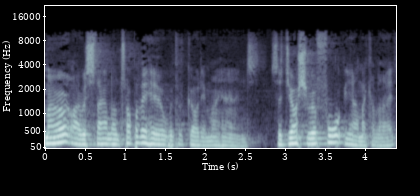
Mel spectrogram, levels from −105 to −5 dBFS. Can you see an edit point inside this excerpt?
yes; 2 cuts; at 1.6 s, 2.8 s

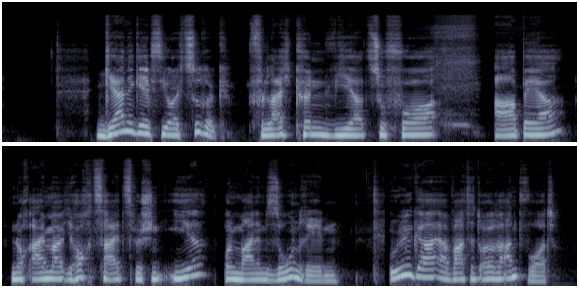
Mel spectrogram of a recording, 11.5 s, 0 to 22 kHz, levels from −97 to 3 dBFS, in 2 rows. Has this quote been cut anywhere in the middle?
yes; 4 cuts; at 1.5 s, 6.4 s, 7.9 s, 9.6 s

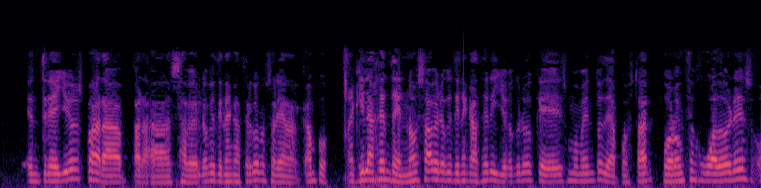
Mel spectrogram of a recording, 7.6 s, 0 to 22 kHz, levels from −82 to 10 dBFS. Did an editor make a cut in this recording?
yes; 2 cuts; at 3.4 s, 6.6 s

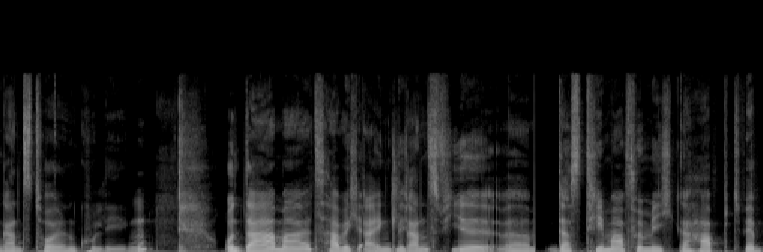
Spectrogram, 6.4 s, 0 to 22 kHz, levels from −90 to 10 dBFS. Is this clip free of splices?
no; 1 cut; at 3.4 s

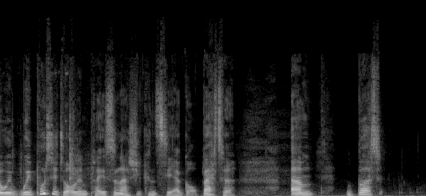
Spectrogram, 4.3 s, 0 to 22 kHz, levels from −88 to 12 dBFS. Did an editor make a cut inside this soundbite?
no; 0 cuts

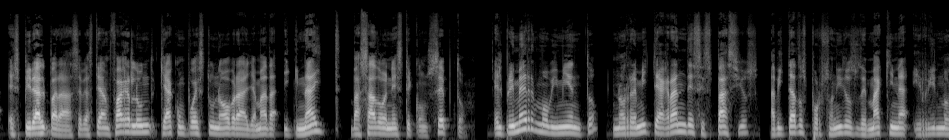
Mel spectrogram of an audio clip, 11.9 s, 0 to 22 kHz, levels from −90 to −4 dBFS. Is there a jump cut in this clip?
yes; 4 cuts; at 4.3 s, 6.0 s, 7.6 s, 9.5 s

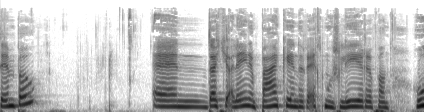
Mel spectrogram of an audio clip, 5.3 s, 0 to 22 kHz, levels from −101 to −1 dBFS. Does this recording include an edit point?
no; 0 cuts

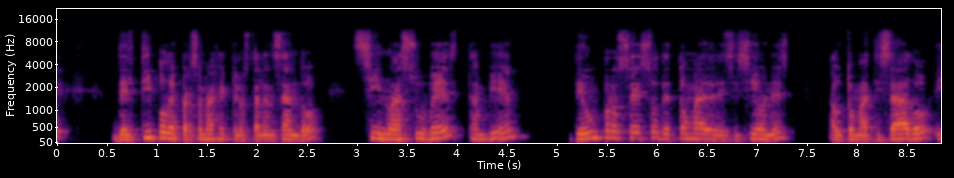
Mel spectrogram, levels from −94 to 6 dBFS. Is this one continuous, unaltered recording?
yes; 0 cuts

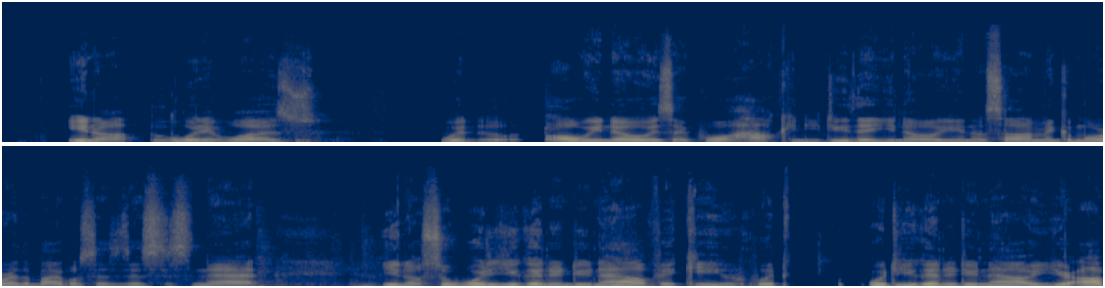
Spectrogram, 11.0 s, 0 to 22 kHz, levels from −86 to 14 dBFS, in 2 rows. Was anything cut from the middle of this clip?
no; 0 cuts

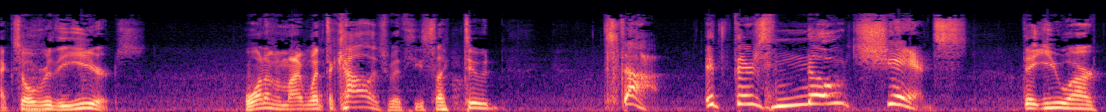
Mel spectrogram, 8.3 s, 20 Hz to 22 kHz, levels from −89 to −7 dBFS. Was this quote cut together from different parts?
no; 0 cuts

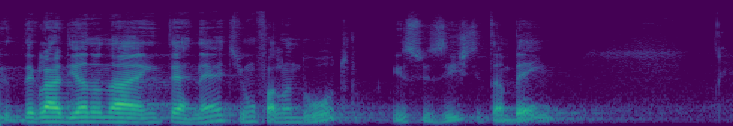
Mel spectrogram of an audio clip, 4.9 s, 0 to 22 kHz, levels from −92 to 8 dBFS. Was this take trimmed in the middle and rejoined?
no; 0 cuts

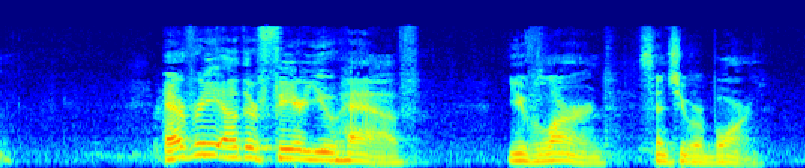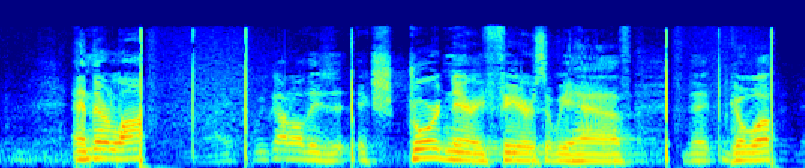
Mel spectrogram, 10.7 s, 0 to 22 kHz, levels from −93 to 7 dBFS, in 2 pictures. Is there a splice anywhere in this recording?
yes; 1 cut; at 7.1 s

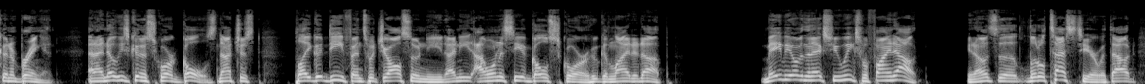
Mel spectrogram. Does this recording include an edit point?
no; 0 cuts

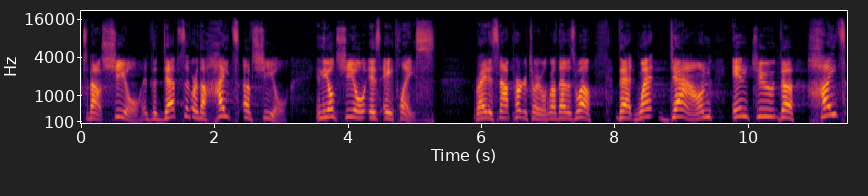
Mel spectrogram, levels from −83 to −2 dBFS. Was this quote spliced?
yes; 6 cuts; at 1.0 s, 1.6 s, 3.8 s, 4.7 s, 7.0 s, 8.3 s

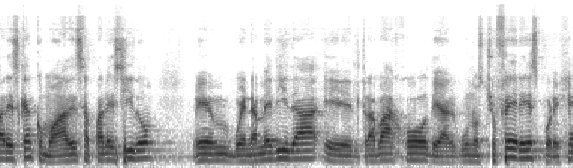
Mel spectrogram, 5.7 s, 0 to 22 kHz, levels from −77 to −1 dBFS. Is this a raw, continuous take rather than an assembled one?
yes; 0 cuts

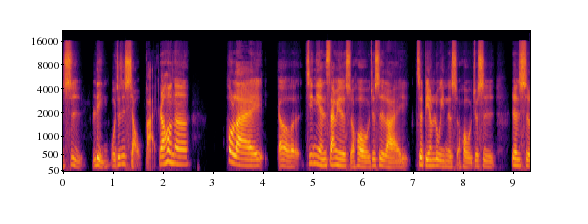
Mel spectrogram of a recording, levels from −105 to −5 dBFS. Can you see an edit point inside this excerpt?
yes; 1 cut; at 1.9 s

